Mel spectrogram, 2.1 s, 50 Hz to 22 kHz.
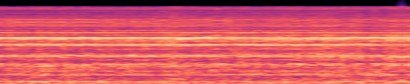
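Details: Steady electronic tones and beeping from a stationary 160 kV brushless motor on 12S7P battery under VESC firmware 6.00 beta 40 HFI position control; injection vector flips sign as current crosses zero.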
